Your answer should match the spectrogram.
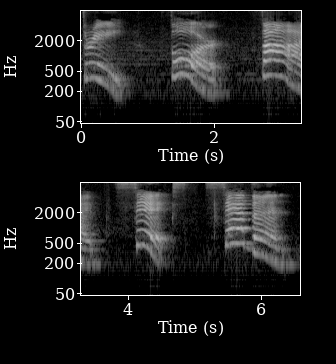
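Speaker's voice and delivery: high, loud chant of numbers; shouted counting. A narrator's reading. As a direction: count each rep out like a crowd. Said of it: "room eight kept on counting".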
